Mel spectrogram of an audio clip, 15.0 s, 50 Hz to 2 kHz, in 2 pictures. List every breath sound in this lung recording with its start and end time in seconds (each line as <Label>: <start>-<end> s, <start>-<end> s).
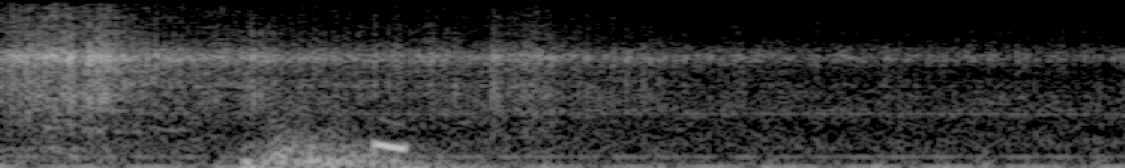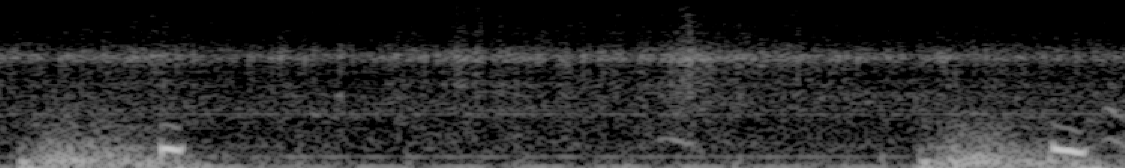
Inhalation: 1.55-2.44 s, 7.55-8.45 s, 13.64-14.54 s
Stridor: 2.43-2.74 s, 8.59-8.83 s, 14.57-14.83 s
